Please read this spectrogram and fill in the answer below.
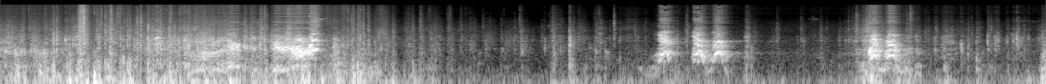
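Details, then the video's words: Female Korean Jindo dog in heat, kept at a rural seaside village home in Gochang, Korea, fussing coyly toward the male dog; short, whiny, harmonic yelps come in three bursts, with rustling and handling noise in between. "마법에 걸렸다고 아빠개에게 어리광부리는 진돗개 아가씨 봄"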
